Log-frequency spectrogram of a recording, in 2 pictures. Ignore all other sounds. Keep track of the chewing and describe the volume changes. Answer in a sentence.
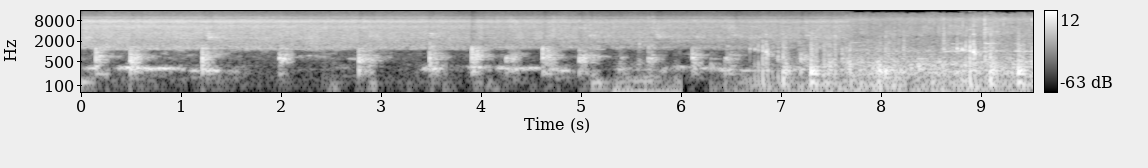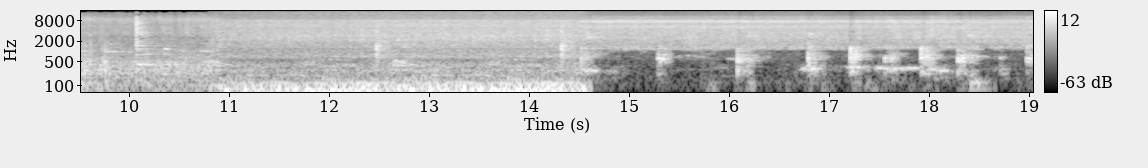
The volume of the chewing goes up.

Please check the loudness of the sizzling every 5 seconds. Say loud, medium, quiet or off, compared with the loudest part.
loud, medium, loud, loud.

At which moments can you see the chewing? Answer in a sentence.
The chewing can be heard from 5.3 to 9.8 s.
